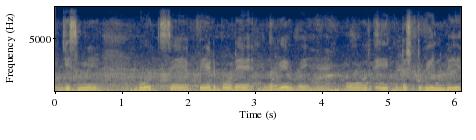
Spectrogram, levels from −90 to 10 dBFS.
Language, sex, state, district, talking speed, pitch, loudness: Hindi, female, Haryana, Rohtak, 120 wpm, 190 Hz, -15 LUFS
